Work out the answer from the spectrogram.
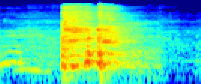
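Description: A single forceful double-burst cough, acted for a comedy skit.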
